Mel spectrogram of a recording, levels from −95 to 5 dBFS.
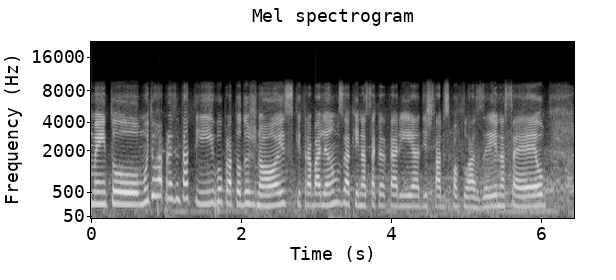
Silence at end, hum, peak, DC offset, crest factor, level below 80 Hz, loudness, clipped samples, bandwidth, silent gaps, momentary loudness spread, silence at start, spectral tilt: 0 s; none; 0 dBFS; under 0.1%; 14 dB; -48 dBFS; -15 LUFS; under 0.1%; 9.8 kHz; none; 7 LU; 0 s; -4 dB/octave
